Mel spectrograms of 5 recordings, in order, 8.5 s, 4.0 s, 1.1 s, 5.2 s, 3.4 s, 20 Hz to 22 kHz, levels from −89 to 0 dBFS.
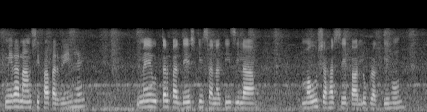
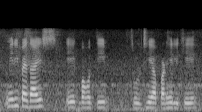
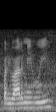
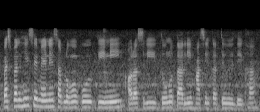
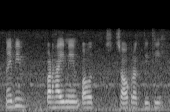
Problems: constant background noise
